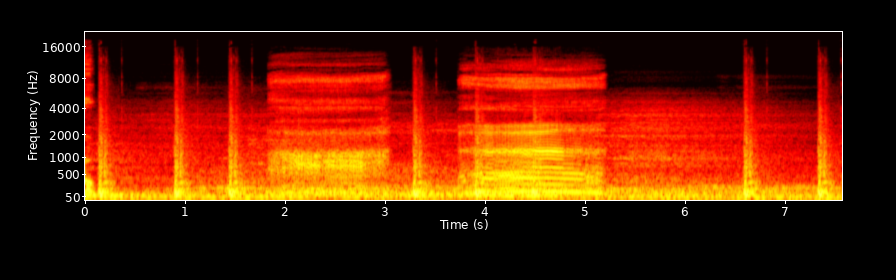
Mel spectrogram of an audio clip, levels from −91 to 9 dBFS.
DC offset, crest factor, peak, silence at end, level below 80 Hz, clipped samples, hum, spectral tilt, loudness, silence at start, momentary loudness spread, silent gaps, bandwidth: under 0.1%; 14 dB; 0 dBFS; 0 s; -22 dBFS; under 0.1%; none; -6 dB/octave; -16 LUFS; 0 s; 13 LU; none; 13 kHz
